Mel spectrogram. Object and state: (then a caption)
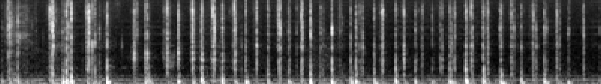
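Paperback book. Fingertips tap the glossy card front cover of a paperback book held upright, making a fast, uneven run of short, dry taps with crisp, bright clicks. Each tap dies away almost instantly over a steady low hum.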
